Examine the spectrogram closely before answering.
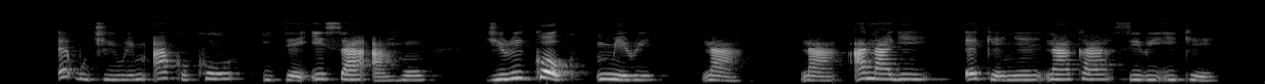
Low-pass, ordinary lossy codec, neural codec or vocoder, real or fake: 7.2 kHz; none; none; real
